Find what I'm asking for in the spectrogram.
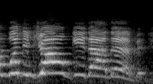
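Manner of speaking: ordinary talk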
